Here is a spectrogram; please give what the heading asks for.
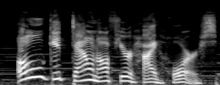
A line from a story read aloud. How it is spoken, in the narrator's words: Meg said crossly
